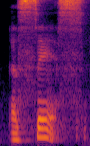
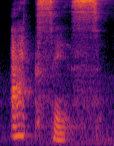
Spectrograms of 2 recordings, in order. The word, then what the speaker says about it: access: There should be a C sound and double check you're putting the stress on the right syllable. It's the first syllable. Many many non-native speakers pronounce that word as assess.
